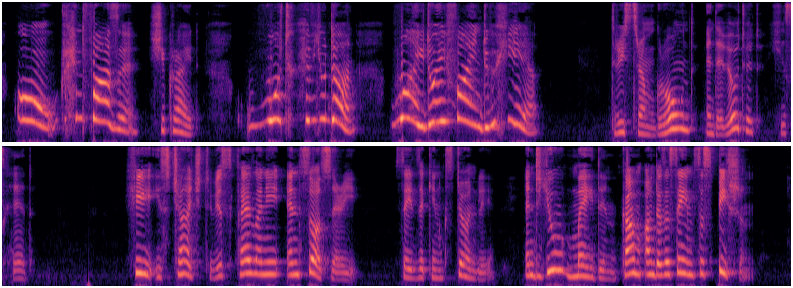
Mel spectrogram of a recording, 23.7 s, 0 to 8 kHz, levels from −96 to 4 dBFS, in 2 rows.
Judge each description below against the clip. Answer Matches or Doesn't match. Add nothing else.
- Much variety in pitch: Matches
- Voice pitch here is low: Doesn't match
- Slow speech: Matches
